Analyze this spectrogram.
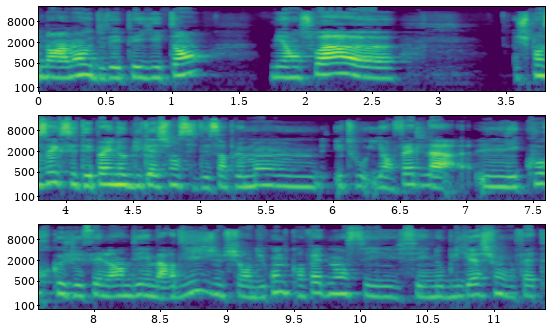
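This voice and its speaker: With a French accent, a woman of medium pitch speaks at a moderate pace and with fairly even intonation. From France. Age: young. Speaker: lifestyle vlogger. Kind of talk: vlog monologue. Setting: restaurant toilets. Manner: hesitant, many fillers.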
